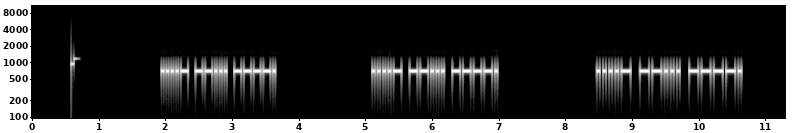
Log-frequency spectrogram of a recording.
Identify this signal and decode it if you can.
Morse code, heard as a keyed tone, about 30 wpm, 700 Hz. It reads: 479 479 479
